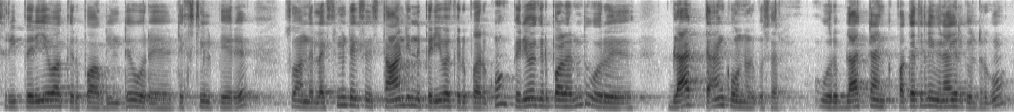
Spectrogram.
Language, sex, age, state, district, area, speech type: Tamil, male, 18-30, Tamil Nadu, Salem, urban, spontaneous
